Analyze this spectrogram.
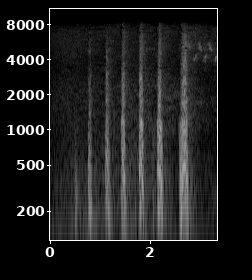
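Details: Eastern imperial eagle, one of a breeding pair in Tatarstan, Russia, filmed in Nizhnyaya Kama National Park on 13 May 2022. The female scolds at something with seven harsh barking notes, rising in loudness, about three per second.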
